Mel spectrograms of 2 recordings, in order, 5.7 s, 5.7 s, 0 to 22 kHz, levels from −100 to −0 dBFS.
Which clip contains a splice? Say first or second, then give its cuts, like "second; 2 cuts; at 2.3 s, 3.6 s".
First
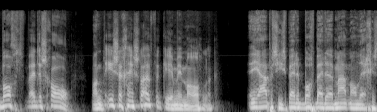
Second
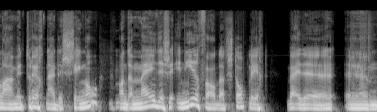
first; 1 cut; at 1.6 s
